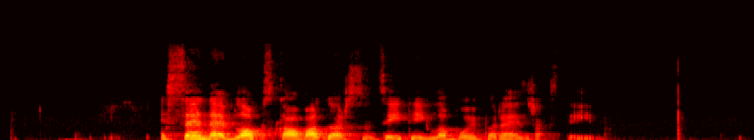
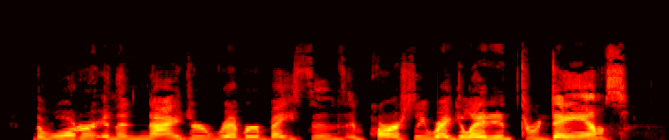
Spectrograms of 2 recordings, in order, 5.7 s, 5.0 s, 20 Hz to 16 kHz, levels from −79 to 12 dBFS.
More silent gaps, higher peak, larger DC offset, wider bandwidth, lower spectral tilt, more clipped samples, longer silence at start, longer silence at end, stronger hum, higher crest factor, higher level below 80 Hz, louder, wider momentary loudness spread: neither; second, -6 dBFS vs 0 dBFS; neither; about the same, 11 kHz vs 11 kHz; first, -5.5 dB/octave vs -2.5 dB/octave; neither; first, 1.2 s vs 0.25 s; first, 1.2 s vs 0.35 s; neither; about the same, 22 dB vs 20 dB; about the same, -64 dBFS vs -64 dBFS; second, -24 LUFS vs -18 LUFS; first, 20 LU vs 14 LU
